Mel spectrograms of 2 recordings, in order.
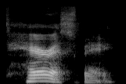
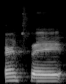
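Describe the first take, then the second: First: "Terrace" said slowly as terr-iss, no n; slow, careful "Terrace", no n sound. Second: "Terrence" said with a clear n before the s; "Terrence", ten-ss, nasal n kept in. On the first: Shown as a demonstration. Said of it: "I'm not saying it right". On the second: Real, not acted. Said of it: "I'm saying Terrence".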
